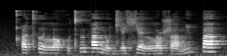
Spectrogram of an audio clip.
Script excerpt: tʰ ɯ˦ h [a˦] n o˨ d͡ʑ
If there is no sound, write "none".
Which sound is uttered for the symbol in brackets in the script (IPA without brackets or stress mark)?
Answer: a˦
